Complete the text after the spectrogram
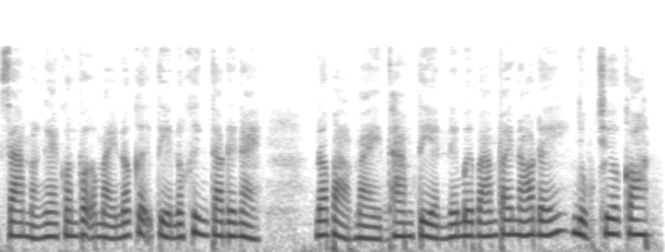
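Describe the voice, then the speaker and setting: A woman's voice: fairly even intonation, quick pace, mellow, dry recording, lightly acted. A woman doing a scolding, spiteful old mother-in-law. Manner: shrill, scolding, abusive.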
